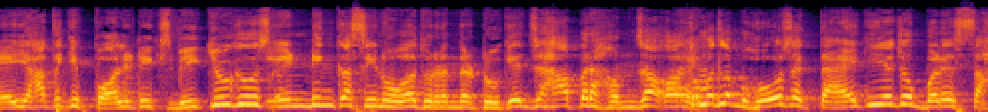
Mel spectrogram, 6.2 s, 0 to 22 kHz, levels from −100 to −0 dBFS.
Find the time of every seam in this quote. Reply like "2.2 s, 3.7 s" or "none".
1.7 s, 4.3 s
